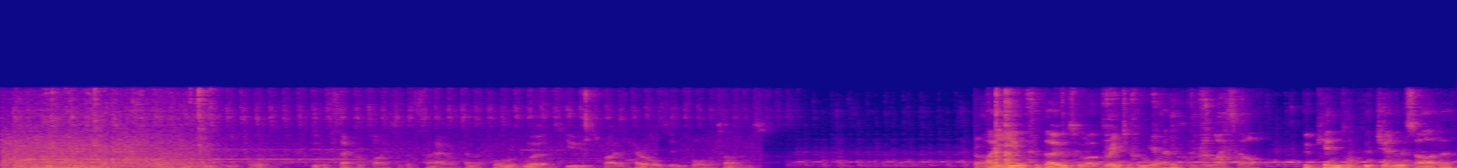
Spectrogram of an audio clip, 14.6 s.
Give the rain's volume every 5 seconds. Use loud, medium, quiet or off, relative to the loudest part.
loud, quiet, off.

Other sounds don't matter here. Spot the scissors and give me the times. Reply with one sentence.
The scissors can be heard from 0.1 to 2.1 s, from 5.3 to 6.2 s and from 9.8 to 12.4 s.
